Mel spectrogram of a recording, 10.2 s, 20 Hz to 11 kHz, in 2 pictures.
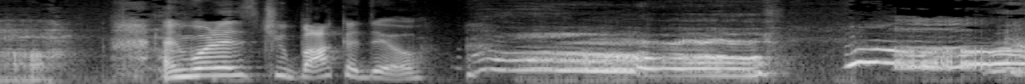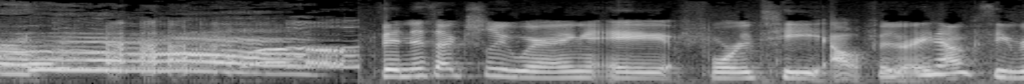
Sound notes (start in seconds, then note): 2.5 making sound effects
